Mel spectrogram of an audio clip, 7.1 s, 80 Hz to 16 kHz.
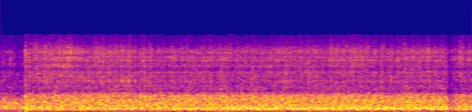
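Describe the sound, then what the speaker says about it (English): A 1940s propeller airliner taxis toward the runway at an airport, its engines giving a steady, droning rumble with a low idling throb that holds evenly throughout, with no talk over it. "The plane starts over to the runway. There it will wait for its turn to take off."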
